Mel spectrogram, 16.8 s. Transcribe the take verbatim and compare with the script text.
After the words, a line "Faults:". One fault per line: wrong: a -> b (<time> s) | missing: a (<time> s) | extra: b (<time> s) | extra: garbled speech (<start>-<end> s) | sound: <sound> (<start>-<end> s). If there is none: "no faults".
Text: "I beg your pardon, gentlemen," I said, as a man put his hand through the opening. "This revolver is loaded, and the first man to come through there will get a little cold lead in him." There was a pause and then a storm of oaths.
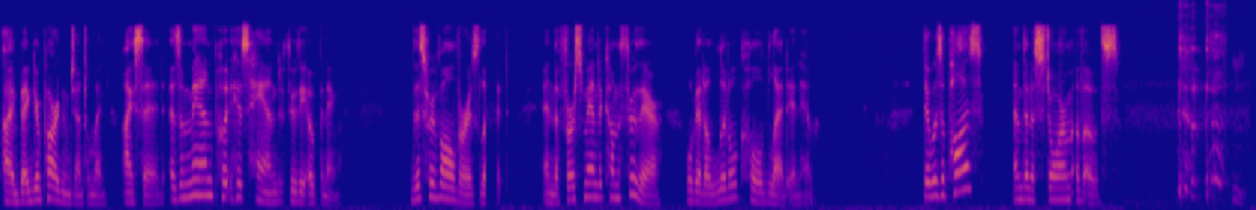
"I beg your pardon, gentlemen," I said, as a man put his hand through the opening. "This revolver is loaded, and the first man to come through there will get a little cold lead in him." There was a pause and then a storm of oaths.
Faults:
sound: dropout (6.5-6.6 s)
sound: cough (15.7-16.6 s)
